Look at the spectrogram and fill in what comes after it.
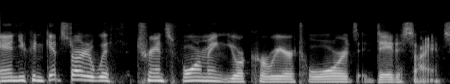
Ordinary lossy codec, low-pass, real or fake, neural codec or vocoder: Opus, 16 kbps; 7.2 kHz; real; none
